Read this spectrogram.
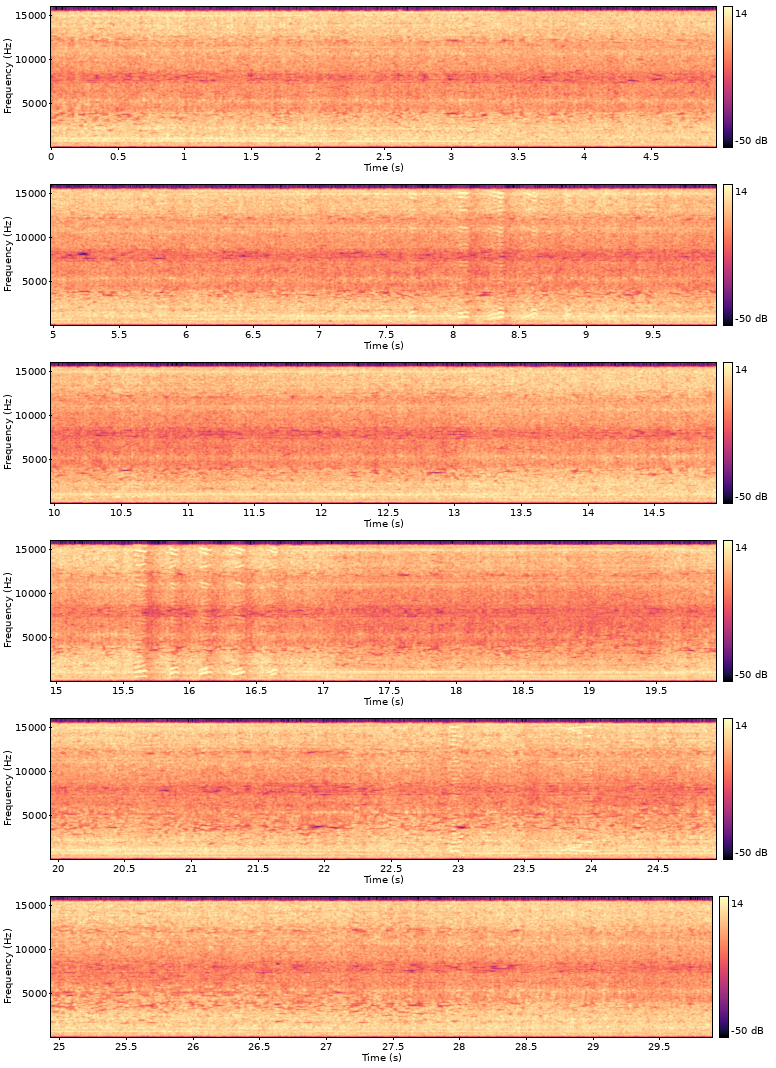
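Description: A boat engine drones steadily close by, its pitch shifting now and then.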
